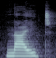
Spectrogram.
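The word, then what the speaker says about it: knight: क्या है रूल, के और एन साथ में होते हैं तो हम के को नहीं प्रोनाउंस करते। स्पेलिंग्स जान ले, एग्जांपल्स जान ले, जैसे कि no, knock, knife, नाइट, knowledge.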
